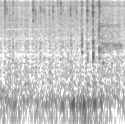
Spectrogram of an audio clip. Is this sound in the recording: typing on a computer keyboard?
yes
